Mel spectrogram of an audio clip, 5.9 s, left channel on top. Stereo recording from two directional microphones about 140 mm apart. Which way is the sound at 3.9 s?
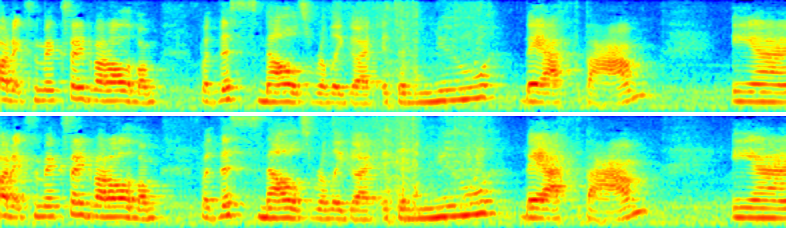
15° left (ahead or behind).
